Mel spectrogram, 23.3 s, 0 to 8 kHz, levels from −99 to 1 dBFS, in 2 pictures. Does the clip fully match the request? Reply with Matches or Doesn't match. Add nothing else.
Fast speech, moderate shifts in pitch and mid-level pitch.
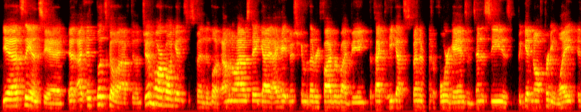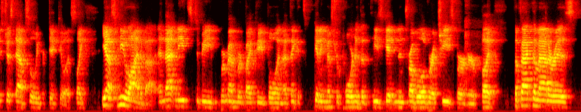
Matches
